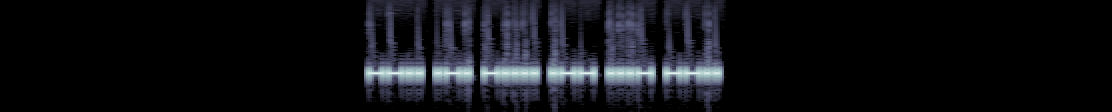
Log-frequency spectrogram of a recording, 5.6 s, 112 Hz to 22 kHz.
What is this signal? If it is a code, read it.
Morse code, heard as a keyed tone, about 50 wpm, 700 Hz. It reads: ZR6WVZ
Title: DXCC-100 Call Signs - 6 Characters - 50wpm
